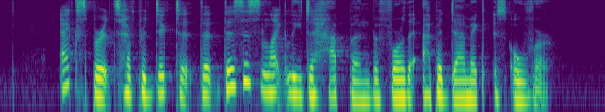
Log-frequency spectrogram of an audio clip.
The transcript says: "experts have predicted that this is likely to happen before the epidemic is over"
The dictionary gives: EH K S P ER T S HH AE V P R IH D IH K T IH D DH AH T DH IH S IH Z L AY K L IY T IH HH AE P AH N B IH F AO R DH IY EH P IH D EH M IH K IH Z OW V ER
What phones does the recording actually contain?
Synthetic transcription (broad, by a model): EH K S P ER T S HH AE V P R IH D IH K T IH D DH AH T DH IH S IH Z L AY K L IY T IH HH AE P AH N B IH F AO R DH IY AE P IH D EH M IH K IH Z OW V ER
